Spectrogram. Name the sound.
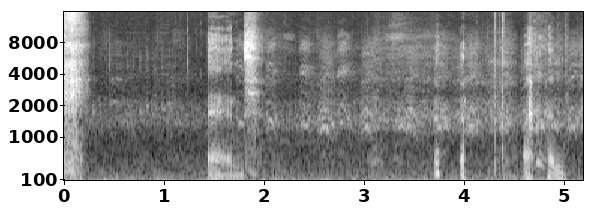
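crows cawing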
